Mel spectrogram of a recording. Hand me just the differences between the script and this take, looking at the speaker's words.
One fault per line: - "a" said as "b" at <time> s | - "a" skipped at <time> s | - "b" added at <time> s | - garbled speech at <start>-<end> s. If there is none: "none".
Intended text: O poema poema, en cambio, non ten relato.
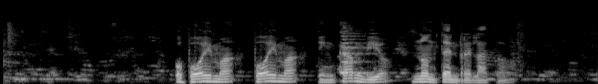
none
